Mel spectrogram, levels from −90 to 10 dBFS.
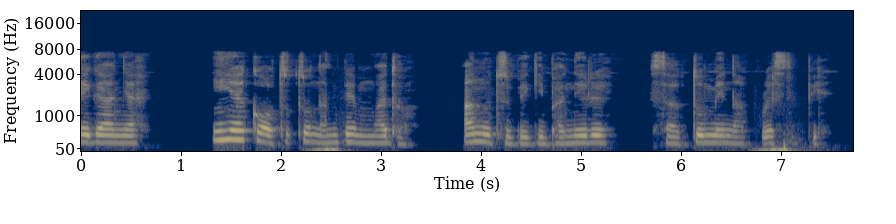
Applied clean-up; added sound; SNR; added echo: neural mask model DeepFilterNet 3.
